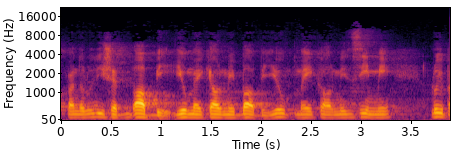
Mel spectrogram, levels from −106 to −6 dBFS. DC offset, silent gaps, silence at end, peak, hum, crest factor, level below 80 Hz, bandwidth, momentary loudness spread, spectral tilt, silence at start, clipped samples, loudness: under 0.1%; none; 0 s; -10 dBFS; none; 20 dB; -64 dBFS; 10 kHz; 9 LU; -7.5 dB/octave; 0 s; under 0.1%; -29 LUFS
